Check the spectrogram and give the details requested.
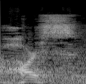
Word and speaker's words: hoarse: Curiosamente usa horse, só uma dica extra, outra escrita, mas a mesma pronúncia, horse para rouco. Quem está rouco está hoarse. Sim, faz brincadeiras, trocadilhos nas palavras parecidas, mas é escrito de outro jeito.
